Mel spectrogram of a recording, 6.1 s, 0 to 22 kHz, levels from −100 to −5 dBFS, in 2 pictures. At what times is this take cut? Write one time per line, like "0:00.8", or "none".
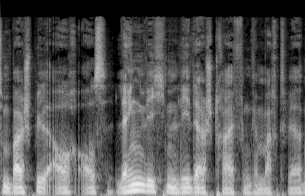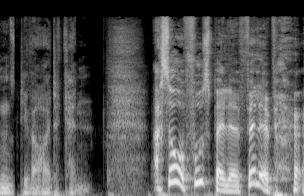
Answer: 0:03.2
0:04.6

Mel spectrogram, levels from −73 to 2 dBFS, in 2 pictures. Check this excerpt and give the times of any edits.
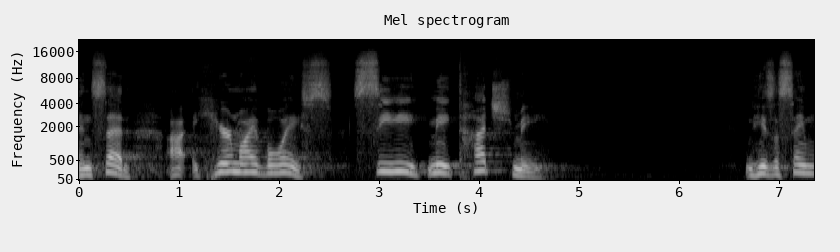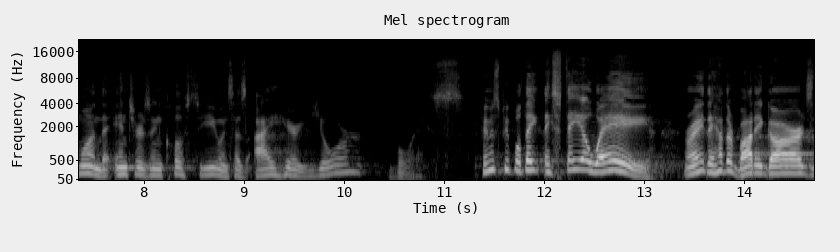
0:11.3
0:13.6

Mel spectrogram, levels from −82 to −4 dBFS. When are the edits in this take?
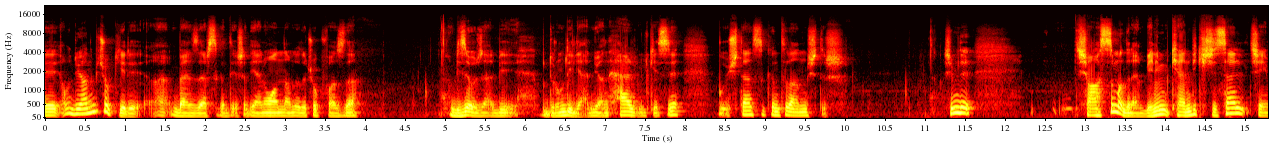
none

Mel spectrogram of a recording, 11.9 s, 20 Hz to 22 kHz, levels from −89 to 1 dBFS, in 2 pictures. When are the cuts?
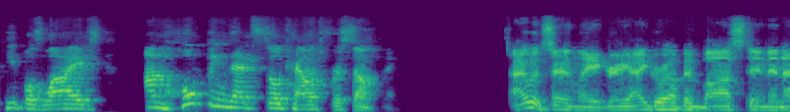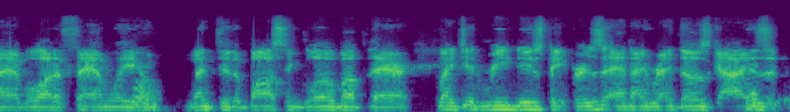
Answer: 0:09.2

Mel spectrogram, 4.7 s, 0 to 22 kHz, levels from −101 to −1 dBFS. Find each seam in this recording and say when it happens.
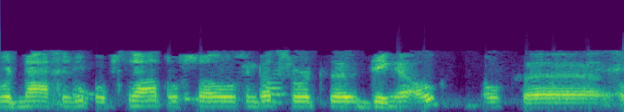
none

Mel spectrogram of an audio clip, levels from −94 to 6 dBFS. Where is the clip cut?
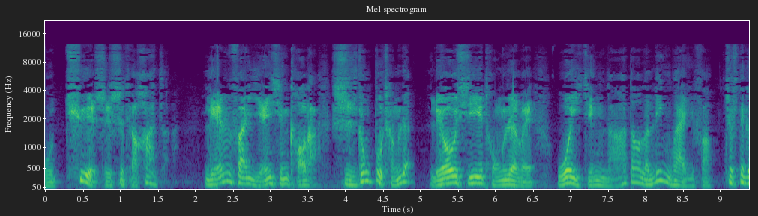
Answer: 0:04.9

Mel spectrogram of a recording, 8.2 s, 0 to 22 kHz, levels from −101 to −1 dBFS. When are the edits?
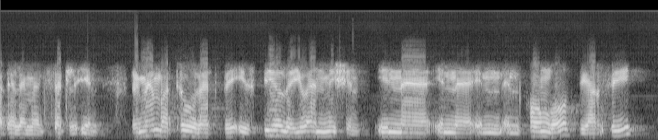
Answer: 0:01.6
0:04.6

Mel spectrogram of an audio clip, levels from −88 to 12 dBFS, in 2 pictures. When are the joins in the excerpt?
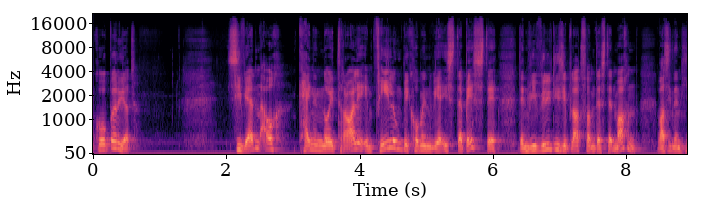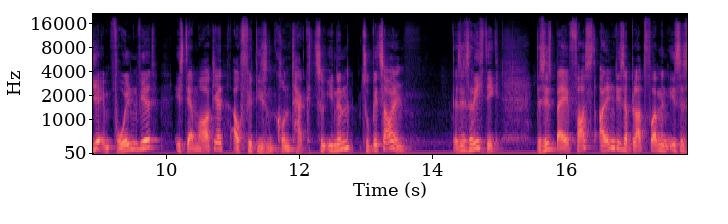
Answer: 0:08.4
0:10.8
0:14.2

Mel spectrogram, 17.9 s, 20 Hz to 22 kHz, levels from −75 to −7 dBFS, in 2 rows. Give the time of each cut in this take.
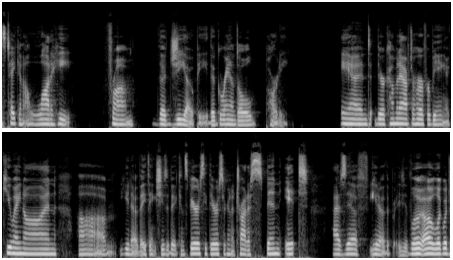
none

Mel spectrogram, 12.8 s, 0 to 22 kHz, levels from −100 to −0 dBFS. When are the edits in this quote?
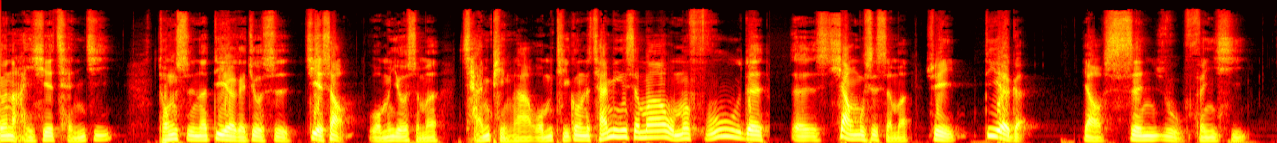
0:09.1
0:10.7

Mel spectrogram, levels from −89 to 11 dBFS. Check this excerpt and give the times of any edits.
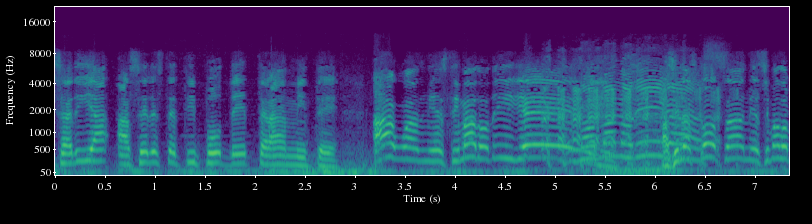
0:03.1

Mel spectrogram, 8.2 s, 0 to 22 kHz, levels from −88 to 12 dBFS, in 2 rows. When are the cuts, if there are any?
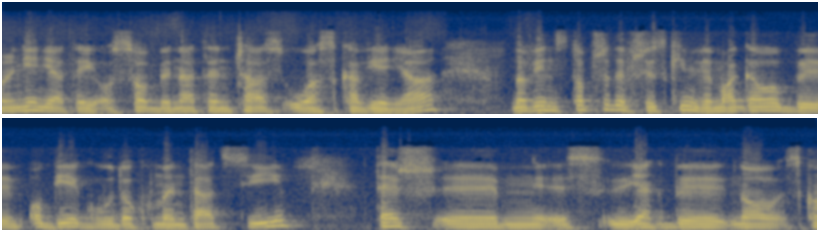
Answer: none

